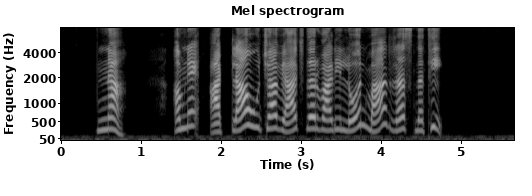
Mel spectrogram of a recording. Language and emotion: Gujarati, disgusted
